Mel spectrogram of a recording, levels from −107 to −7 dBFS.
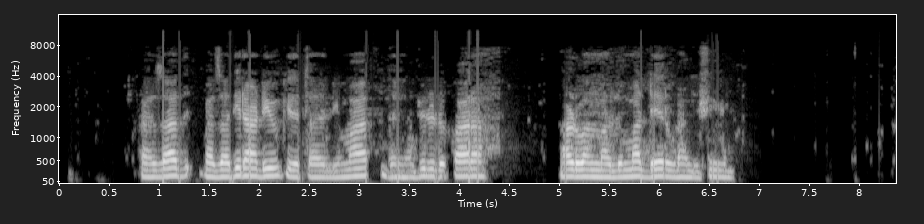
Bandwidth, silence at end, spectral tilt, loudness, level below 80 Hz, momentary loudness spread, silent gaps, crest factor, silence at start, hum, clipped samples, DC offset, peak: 7.8 kHz; 1.6 s; -8.5 dB/octave; -26 LUFS; -58 dBFS; 9 LU; 4.87-4.99 s; 18 dB; 0.8 s; none; under 0.1%; under 0.1%; -10 dBFS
